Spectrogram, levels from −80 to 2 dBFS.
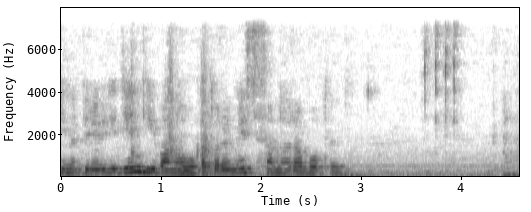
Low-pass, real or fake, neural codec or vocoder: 7.2 kHz; real; none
